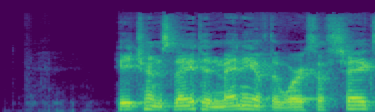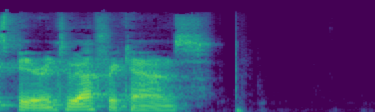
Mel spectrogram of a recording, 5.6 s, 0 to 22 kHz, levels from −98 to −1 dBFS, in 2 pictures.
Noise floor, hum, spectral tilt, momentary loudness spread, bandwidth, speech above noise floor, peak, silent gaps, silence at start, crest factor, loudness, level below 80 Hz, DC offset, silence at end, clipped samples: -85 dBFS; none; -4.5 dB/octave; 8 LU; 14 kHz; 66 dB; -2 dBFS; none; 0.9 s; 18 dB; -19 LUFS; -52 dBFS; under 0.1%; 1 s; under 0.1%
